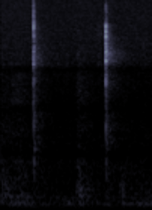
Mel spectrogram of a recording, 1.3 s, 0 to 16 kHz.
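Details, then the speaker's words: EGR control solenoid valve (P1400) from a 1997 Nissan Maxima, bench-tested on a battery: sharp crisp clicks roughly every 0.6 seconds as the plunger snaps cleanly, so the valve is working correctly. "this valve is working correctly if you don't hear the plunger move inside this body then the valve is bad"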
